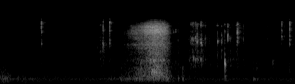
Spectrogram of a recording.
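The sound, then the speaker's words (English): Scattered, irregular clicks of computer keyboard keys being typed, fairly quiet, with one louder, longer rustling burst midway and no voices; typing while creating a ping check in software. “Oops, wrong keys here.”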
